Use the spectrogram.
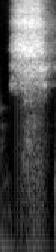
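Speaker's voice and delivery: sharp hushing "shh"; urgent shush. Acted. Boy hiding behind the hedge, urgent shush. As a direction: hush your companion. Hushes friend while hiding.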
